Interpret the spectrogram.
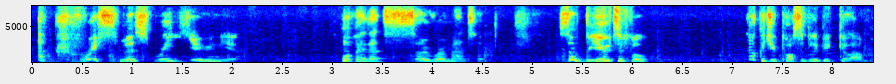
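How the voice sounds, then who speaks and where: A man acting a cheerful, naive, excitable nephew in a comic radio play, gushing and exclamatory. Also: fairly high pitch, takes it slowly, long pauses, a little hiss or hum, full character voice, low-quality recording.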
